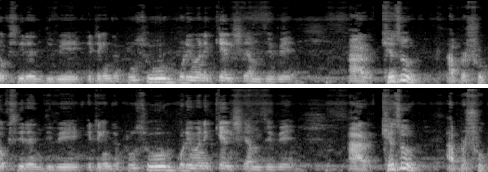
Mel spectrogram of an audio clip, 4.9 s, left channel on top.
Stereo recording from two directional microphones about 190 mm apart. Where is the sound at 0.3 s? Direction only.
20° right (ahead or behind).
